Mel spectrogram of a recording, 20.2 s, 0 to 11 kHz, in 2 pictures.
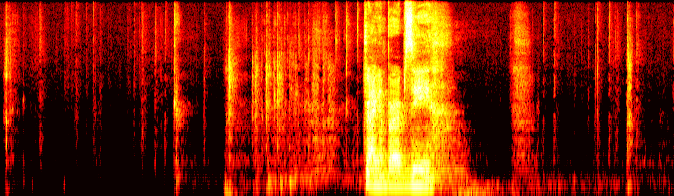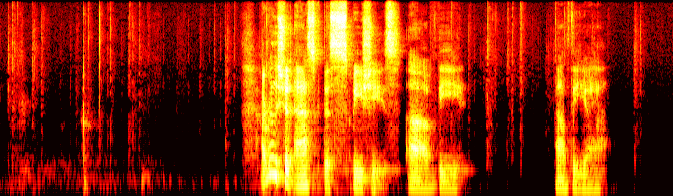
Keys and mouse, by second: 2.3-4.4 ctrl+middle drag, 3.4-4.6 typing, 4.4 click, 7.5-8.8 drag, 9.2 v, 10.1 ctrl+z, 11.1-16.5 drag, 12.0 x, 15.0 ctrl+Tab, 17.2 ctrl+Tab.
